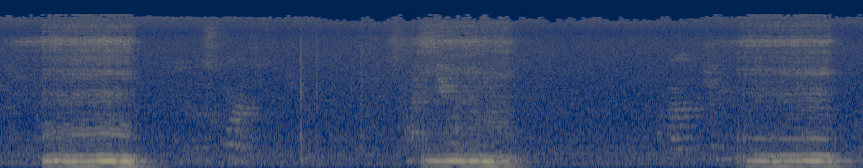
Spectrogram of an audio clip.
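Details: A sleeping pet dog snores in three slow, rasping, droning breaths, roughly one every three and a half seconds, with quiet pauses between them in a small indoor room.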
